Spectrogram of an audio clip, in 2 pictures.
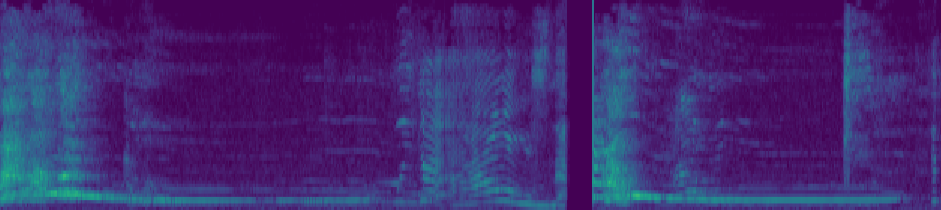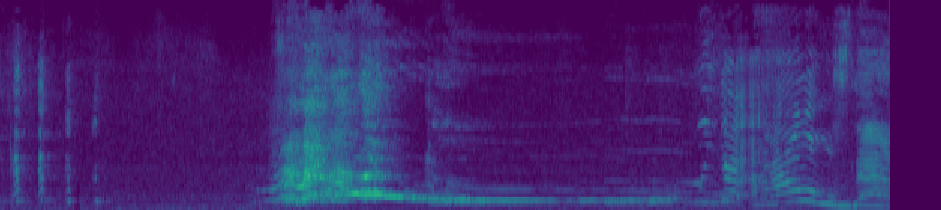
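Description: Several dogs in a living room howl in long, wavering, drawn-out calls, with a small, higher howl from a young pup joining in. The howls come in two loud bursts separated by quieter whimpering yips, close to the recorder.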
